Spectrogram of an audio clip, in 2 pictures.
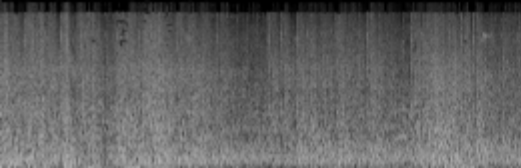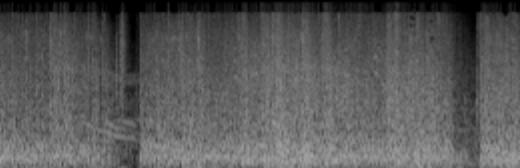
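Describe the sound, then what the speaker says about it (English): Sustained friendly machine gun fire in a Call of Duty battle, a dense continuous fusillade of overlapping bursts filling the scene, loud and unbroken apart from two brief dips. "Those are friendly machine guns, which is good."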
